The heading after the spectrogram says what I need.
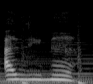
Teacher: Azina di sini dihukumi bacaan alif lam syamsiyah yang beralasan alif lam mati yang bertemu dengan salah satu huruf syamsiyah dibaca lebur sehingga bunyi alnya tidak dibaca atau disamarkan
